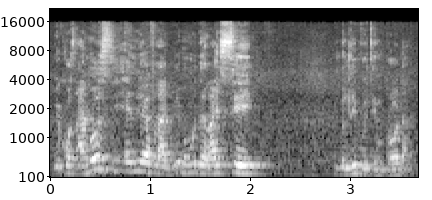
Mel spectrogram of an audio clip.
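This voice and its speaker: A man's voice: high voice, animated, fast talker, darkish tone, slight background noise, rough recording. An actor playing a shameless man who blusters and pleads in a Nigerian Pidgin accent, in a film drama. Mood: blustering.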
